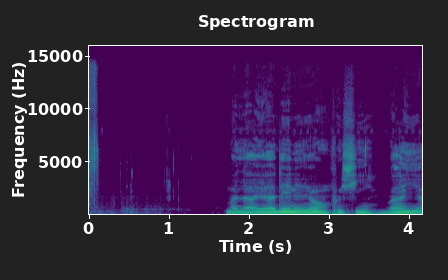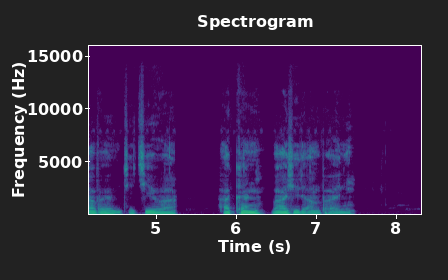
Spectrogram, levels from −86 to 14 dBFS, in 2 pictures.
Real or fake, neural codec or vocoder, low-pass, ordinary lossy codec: real; none; 14.4 kHz; none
